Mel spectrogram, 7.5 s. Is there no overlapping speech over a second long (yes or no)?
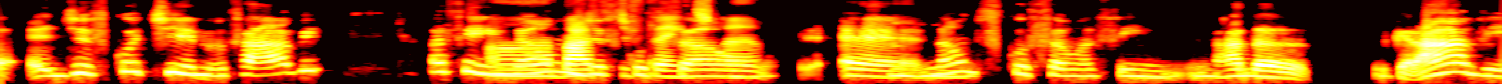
no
